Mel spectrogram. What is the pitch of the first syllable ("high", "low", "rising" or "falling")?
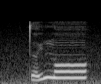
rising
